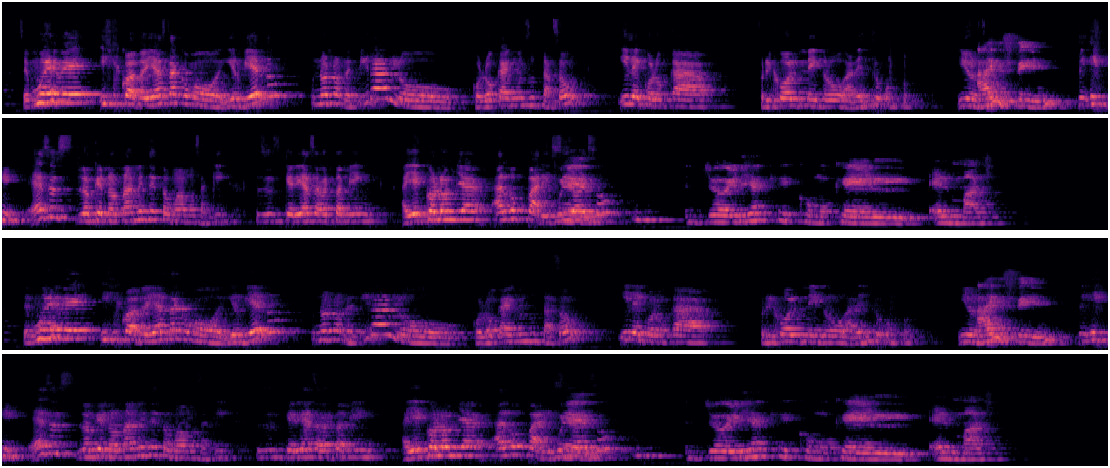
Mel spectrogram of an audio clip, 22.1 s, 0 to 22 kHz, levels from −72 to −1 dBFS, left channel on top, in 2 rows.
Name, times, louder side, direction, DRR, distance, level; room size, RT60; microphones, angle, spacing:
voice 1, 0.2-2.8 3.1-5.8 6.2-7.0 7.6-8.9 9.6-9.8 10.8-13.3 13.6-14.8 15.1-17.6, left 3 dB, 65° left, 6 dB, 0.6 m, -31 dB
voice 2, 9.7-10.5 16.6-17.0 17.9-21.0, left 2 dB, 15° left, 0 dB, 0.4 m, -35 dB
3.6 x 2.7 x 4.5 m, 0.66 s
head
